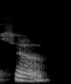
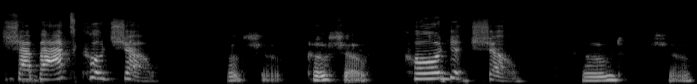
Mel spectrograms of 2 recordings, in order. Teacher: pronounced o, not ah, because it's what we call a kamatz katan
